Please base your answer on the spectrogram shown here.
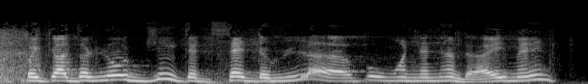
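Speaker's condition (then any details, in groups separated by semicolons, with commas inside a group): Cerebral palsy; speech hard to understand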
